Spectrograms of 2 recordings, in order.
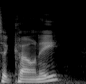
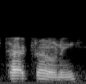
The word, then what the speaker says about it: Tacony: All right, let's go to Tacony, or sometimes called Tacony. Pete is with us. Hello, Pete. Welcome to the show. – Hi, Dom. How are you? – Good. – And it is pronounced Tacony.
